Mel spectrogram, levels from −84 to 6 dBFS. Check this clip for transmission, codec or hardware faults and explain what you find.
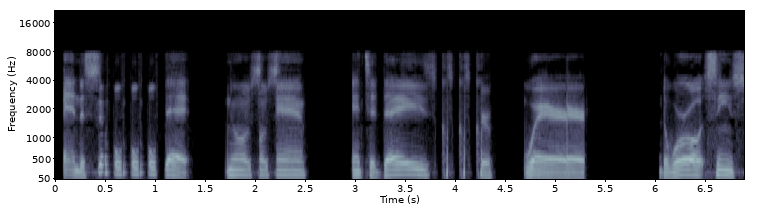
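Yes, there's quite a bit going on: a couple of steady coding problems across the whole speech clip, plus several dropouts and stutters.

Low bit depth without dither runs throughout. Quiet passages and word tails turn gritty, with grain that moves with the voice, roughly 50 dB below the signal. It fits about 10-bit resolution rounded without dither, so the rounding error tracks the signal instead of sitting as smooth hiss.

Low-delay AAC compression is also present throughout and plainly audible. The voice sounds rough and grainy, with noise filling between harmonics and a somewhat synthetic top end. That's likely AAC-ELD at around 32 kbps, whose short frames can't resolve pitch harmonics well at that rate.

AAC frame loss with muting shows up at 0.47–0.52 s and 6.03–6.07 s. Each is a brief dip of about 30 ms. 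One frame's spectrum was zeroed, and the overlapping windows fade the sound down and back up around it.

Repeated buffer stutters happen at 0.68–1.02 s (just before "that you know what"), 2.05–2.22 s (right after "you know what I'm"), 3.93–4.27 s (right after "in today's"), and 5.12–5.29 s. A 170.67 ms chunk replays with hard joins, twice in the first and third, once in the others, which fits an 8192-sample buffer starving.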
